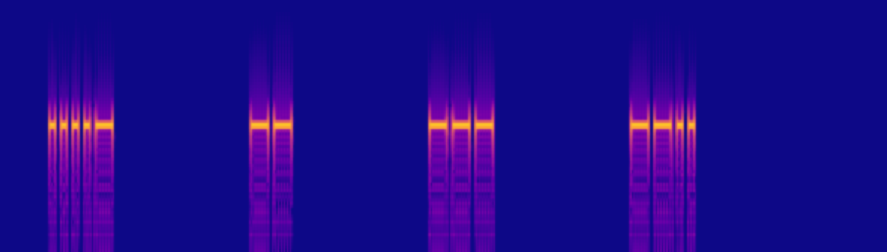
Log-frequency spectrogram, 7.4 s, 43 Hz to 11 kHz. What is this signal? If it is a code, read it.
Morse code, heard as a keyed tone, about 25 wpm, spaced as for 7 wpm, 700 Hz. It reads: 4MOZ
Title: USA Call Signs - 6 Characters - 8x Character Spacing - 25wpm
